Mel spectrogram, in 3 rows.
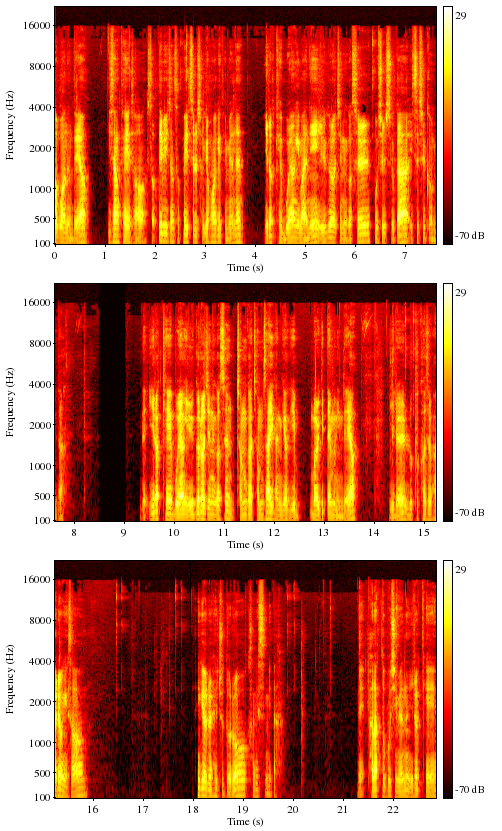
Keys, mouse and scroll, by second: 0.6 alt+z, 1.3-7.7 drag, 7.7-8.8 middle drag, 8.1 Tab, 8.8 click, 8.9-22.8 middle drag, 14.1 ctrl+r, 17.3 ctrl+r, 21.5-22.0 scroll up 3, 21.5 Tab.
